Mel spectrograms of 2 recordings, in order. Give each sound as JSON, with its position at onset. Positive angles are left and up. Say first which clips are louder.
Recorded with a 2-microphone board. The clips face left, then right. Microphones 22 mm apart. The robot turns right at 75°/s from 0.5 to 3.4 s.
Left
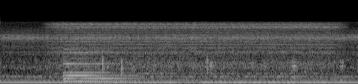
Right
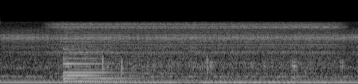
{"t": 0.6, "sound": "a piano", "louder": "right 1 dB", "azimuth_deg": -45, "distance_m": 1.2}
